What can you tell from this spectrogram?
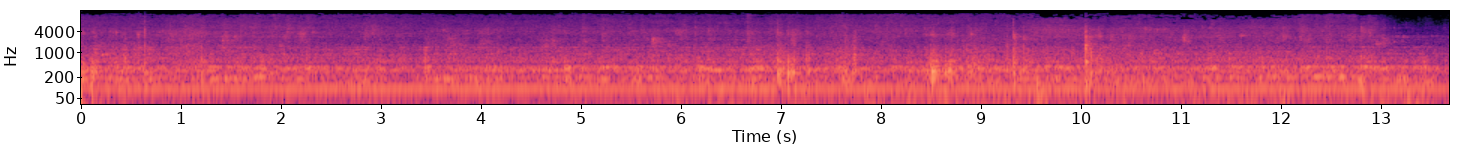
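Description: A steady low mechanical hum, with a few soft taps and rustles from hands folding and pressing puff pastry around a vegetable filling on a worktop, the clearest taps about seven, eight and a half and ten seconds in.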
